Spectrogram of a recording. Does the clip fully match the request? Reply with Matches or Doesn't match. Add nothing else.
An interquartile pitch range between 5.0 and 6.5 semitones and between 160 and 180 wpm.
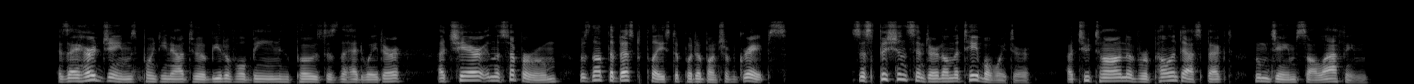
Doesn't match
